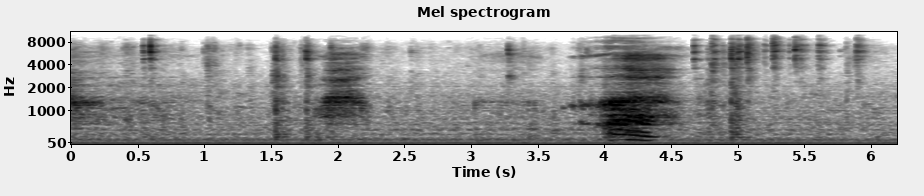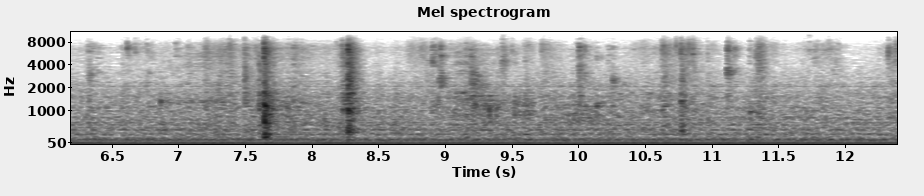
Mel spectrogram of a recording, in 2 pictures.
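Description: Table eating sounds: chopsticks clicking against dishes and plastic containers, scattered throughout over a steady low hum. About four seconds in comes the loudest sound, a short vocal sound that falls in pitch.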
